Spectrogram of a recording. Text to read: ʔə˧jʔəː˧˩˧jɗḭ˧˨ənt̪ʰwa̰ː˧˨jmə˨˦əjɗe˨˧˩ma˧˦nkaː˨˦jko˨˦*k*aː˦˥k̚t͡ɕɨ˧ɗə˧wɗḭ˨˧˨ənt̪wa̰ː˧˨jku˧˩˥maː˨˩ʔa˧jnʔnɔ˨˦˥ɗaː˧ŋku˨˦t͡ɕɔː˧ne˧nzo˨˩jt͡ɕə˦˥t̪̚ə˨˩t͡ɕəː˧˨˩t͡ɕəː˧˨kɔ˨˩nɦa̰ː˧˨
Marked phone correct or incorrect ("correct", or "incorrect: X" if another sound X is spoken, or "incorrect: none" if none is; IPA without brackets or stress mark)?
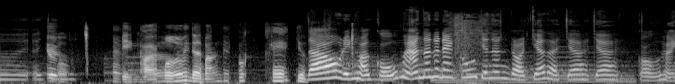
incorrect: x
